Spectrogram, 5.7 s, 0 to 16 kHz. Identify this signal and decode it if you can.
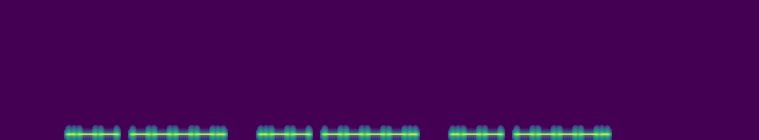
Morse code, heard as a keyed tone, about 30 wpm, 700 Hz. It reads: W9 W9 W9
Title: Callsign Prefixes for Top 25 DXCC - Repeated 3x - 30wpm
